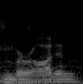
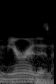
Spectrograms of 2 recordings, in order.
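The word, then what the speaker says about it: Mirrodin: bitter because they killed muraden my favorite plane never really in the comments I mean it's pronounced muradin I don't care forexia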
